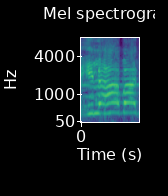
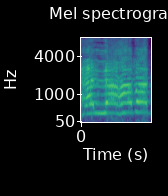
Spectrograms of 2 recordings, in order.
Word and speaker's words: अल्लाहाबाद: अरे बिल्कुल नहीं, और इलाहाबाद नहीं अल्लाहाबाद बोलिए। अरे इलाहाबाद नहीं अल्लाहाबाद, अंग्रेजी में। अरे स्पेलिंग बता दीजिए, अल्लाहाबाद बोलिए। अगर ठीक से प्रोनाउंस करेंगे तो अल्लाहाबाद होता है, इलाहाबाद नहीं होता।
